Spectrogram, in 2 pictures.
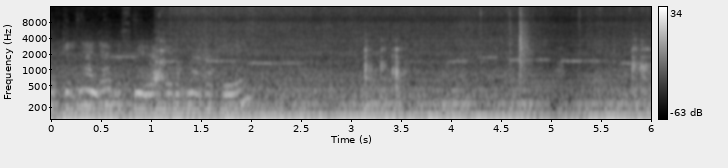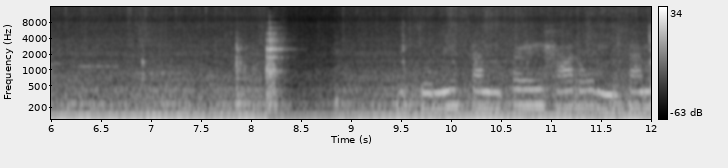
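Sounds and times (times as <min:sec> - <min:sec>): steady low hum: 0:00.0 - 0:12.0
shallots sizzling in hot oil: 0:00.5 - 0:12.0.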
